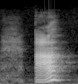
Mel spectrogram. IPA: ʌ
